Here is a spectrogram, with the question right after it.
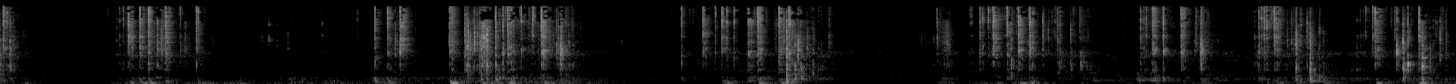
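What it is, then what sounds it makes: Sugar-coated peanut candy bar being carved. A box-cutter blade carves crunchy flakes off a small, solid piece of red and white sugar-coated peanut candy bar held in the fingers. Bursts of crisp, bright scraping and crackling clicks come in short clusters separated by brief quiet pauses, with very little low end.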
